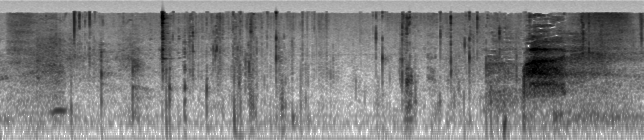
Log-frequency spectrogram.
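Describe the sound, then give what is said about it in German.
Glasses clink together in a toast, with a scatter of small clicks and rustles and one brighter, briefly ringing clink near the end. “Stößchen. Prost.”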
